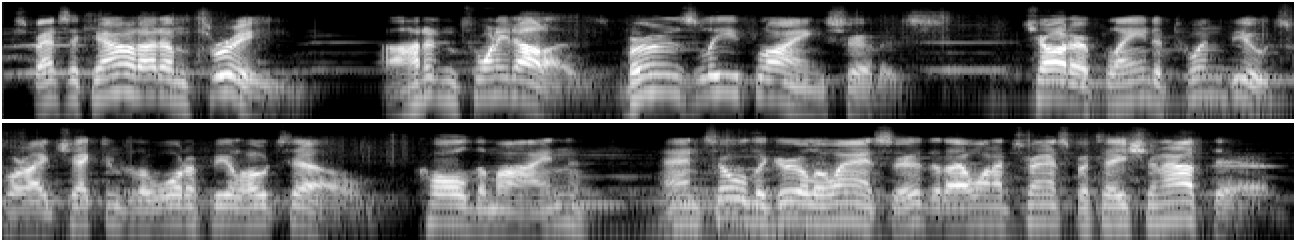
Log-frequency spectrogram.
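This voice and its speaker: A man's voice: fairly high pitch, expressive, normal speed, natural voice. A man playing a sardonic, breezy insurance investigator who narrates his own case in a 1940s radio drama. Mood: dry, wry. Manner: wry, breezy, wordy. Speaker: lead actor and narrator. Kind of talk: 1940s radio detective acting. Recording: muffled 1940s radio broadcast recording, music.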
